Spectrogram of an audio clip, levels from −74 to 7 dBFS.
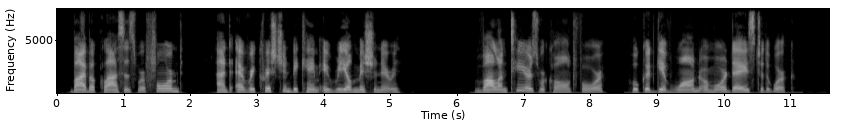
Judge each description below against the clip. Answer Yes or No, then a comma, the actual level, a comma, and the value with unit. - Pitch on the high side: Yes, high, 195 Hz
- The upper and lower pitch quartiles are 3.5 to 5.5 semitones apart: No, narrow, 2.4 semitones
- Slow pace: Yes, slow, 130 wpm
